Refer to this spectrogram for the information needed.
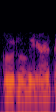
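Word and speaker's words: Boutilier: Okay, so it was originally French name. It would have been pronounced Boutelier, but the family told me that they pronounce it Boutelier. They had stopped speaking French some generations ago.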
